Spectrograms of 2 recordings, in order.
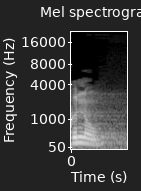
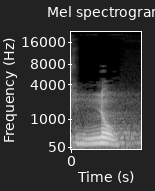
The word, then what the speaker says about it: gnu: It is not gnu. Please don't pronounce it like that. It is nu. G is silent.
